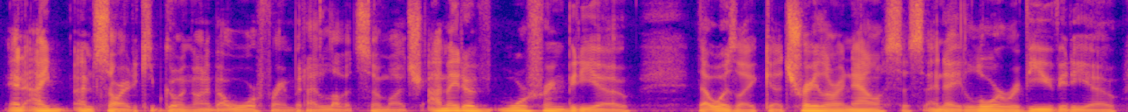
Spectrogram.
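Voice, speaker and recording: A young man chatting on a podcast in an earnest, encouraging way, hesitating with ums as he talks. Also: lowish voice. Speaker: YouTuber and podcast co-host. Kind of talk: casual chat.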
